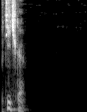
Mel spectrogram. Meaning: diminutive of пти́ца (ptíca): birdie, little bird, birdling
- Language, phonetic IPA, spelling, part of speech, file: Russian, [ˈptʲit͡ɕkə], птичка, noun, Ru-птичка.ogg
